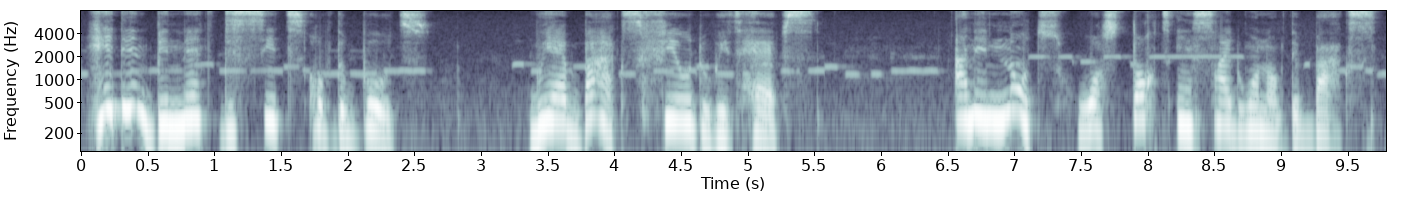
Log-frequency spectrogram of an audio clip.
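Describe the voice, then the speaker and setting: A woman narrating a scripted folktale in a measured, dramatic storytelling manner. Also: fairly high pitch, sing-song, warm tone, slight background noise.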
